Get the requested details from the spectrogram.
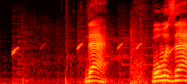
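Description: A young man speaks loudly and with animation close to a microphone.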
